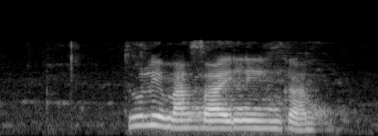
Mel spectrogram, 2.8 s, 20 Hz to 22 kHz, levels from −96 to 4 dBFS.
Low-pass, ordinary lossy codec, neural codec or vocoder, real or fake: 7.2 kHz; Opus, 64 kbps; vocoder, 22.05 kHz, 80 mel bands, HiFi-GAN; fake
